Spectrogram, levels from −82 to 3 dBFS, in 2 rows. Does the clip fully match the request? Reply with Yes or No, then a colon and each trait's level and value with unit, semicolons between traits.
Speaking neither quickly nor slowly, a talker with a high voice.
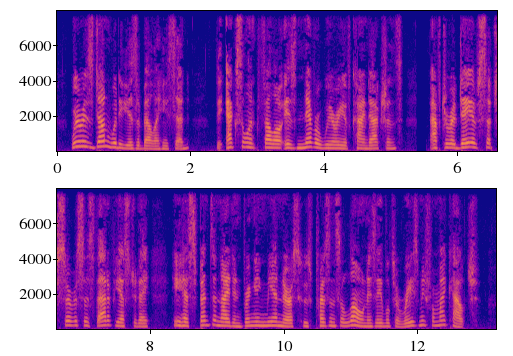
No: fast, 210 wpm; high, 210 Hz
